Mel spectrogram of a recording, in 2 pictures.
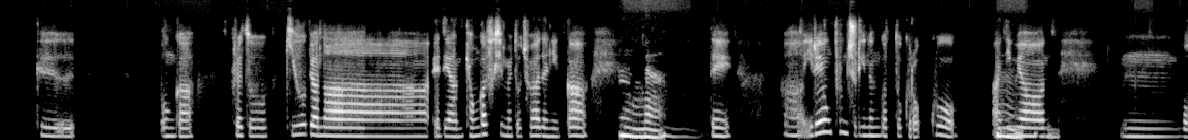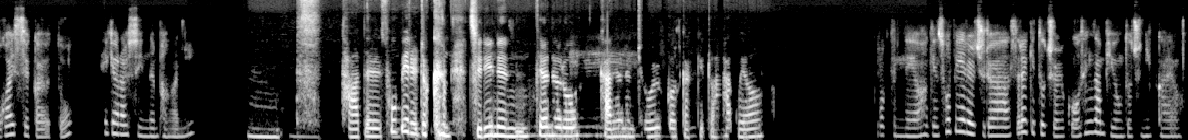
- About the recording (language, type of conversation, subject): Korean, unstructured, 기후 변화가 우리 삶에 어떤 영향을 미칠까요?
- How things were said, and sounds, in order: background speech; laughing while speaking: "쪼끔"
